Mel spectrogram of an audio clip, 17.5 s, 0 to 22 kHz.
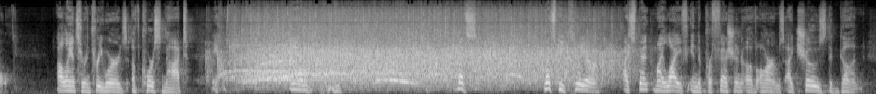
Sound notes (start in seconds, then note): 4.0 applause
